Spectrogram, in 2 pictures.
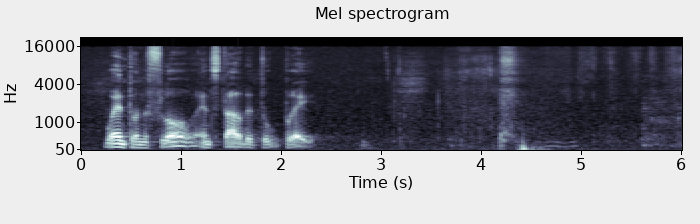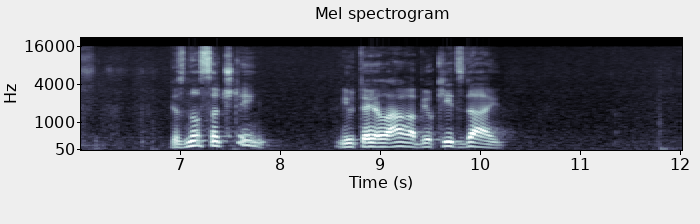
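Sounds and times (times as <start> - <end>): man breathing close to microphone: 3.1 - 6.9
low thump: 4.4 - 4.7
low wavering voiced sound: 4.5 - 5.2.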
